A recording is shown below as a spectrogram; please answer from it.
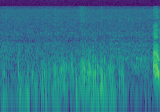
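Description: Wind buffeting a phone's microphone, an uneven rumbling rush with no clear tone.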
